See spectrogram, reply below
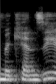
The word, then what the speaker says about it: Makynzie: So my name is a little tricky to spell, but my first name is Mackenzie. It's spelled M-A-K-Y-N-Z-I-E.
